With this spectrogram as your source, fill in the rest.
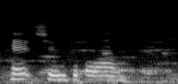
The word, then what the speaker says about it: Hull: Hull. Hull, England? Hull? Yeah. Hull. How do you spell that? H-U-L-L.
